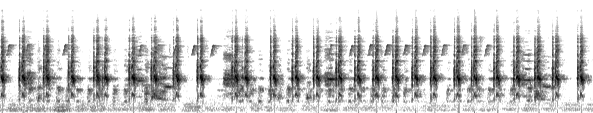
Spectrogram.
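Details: Green junglefowl giving its ngekek call: a long series of harsh, cackling kek notes, roughly two per second, about twenty in all, with a brief break near the four-second mark before the rhythm resumes.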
